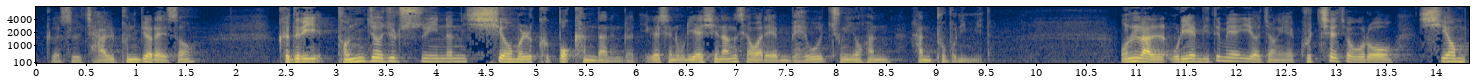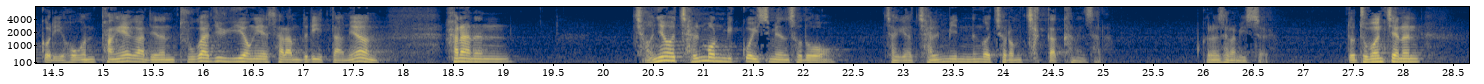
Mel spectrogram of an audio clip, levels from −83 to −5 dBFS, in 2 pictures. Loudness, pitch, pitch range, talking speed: -23 LUFS, 130 Hz, 115-150 Hz, 275 characters per minute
